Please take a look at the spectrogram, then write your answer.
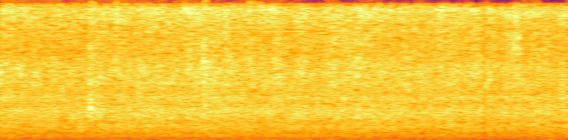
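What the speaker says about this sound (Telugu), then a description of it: "ఇలా వర్షం చూస్తూ ఉంటే ఎంత హాయిగా ఉంటుందండి." Steady monsoon rain falling in a dense, even hiss that fills the whole stretch without pause, with no voices or other sounds over it.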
